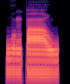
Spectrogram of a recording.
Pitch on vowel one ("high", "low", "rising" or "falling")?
low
